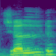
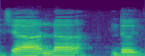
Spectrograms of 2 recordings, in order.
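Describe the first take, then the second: First: Said in the usual way. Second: जल्द broken slowly into ja, la, da; slow dictation of जल्द, each letter-sound separate; sounded out for writing. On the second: Shown as a demonstration. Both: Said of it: "ठीक से लिखते हैं".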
